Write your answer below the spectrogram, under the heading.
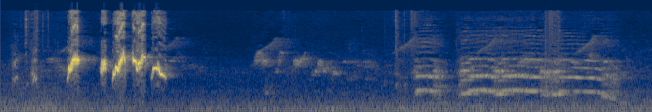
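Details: Caged red-whiskered bulbul showing its wild-style song phrasing: a quick burst of bright, warbled whistled notes lasting under a second, followed by a rooster crowing in the background.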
